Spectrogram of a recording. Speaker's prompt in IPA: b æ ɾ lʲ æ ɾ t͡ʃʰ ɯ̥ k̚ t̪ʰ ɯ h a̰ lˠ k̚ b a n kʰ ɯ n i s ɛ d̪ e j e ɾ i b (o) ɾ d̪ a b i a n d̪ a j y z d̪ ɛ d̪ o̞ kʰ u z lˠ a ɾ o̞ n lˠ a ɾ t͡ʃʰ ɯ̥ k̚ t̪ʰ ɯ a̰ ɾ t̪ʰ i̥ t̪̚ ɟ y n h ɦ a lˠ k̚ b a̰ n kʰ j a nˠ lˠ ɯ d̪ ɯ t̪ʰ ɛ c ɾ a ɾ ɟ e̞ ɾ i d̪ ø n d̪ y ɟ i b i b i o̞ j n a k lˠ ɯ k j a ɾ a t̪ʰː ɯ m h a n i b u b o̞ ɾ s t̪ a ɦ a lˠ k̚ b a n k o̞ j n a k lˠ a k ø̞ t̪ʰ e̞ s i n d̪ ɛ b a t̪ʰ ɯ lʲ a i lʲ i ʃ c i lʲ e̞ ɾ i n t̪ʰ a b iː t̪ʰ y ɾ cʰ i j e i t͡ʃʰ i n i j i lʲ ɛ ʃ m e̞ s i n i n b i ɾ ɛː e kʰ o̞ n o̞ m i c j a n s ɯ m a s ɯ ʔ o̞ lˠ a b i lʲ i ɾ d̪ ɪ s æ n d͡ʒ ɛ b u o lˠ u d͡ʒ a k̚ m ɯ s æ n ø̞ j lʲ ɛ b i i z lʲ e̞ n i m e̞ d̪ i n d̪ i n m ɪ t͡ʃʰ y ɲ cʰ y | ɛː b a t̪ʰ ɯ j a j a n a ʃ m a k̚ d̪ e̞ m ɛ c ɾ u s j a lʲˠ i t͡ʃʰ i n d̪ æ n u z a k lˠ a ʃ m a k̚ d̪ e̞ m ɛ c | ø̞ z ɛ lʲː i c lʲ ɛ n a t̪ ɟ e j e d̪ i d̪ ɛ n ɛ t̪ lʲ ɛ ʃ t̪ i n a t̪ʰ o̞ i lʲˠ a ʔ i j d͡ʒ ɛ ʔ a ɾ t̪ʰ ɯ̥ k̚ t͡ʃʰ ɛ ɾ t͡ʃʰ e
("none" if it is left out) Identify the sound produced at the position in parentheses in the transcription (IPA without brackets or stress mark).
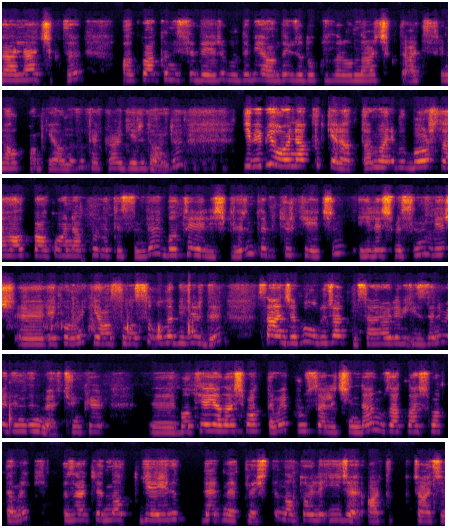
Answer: u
